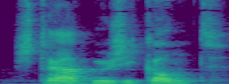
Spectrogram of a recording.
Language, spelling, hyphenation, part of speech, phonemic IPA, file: Dutch, straatmuzikant, straat‧mu‧zi‧kant, noun, /ˈstraːt.my.ziˌkɑnt/, Nl-straatmuzikant.ogg
- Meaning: street musician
